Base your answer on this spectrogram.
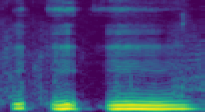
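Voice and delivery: usual speaking voice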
